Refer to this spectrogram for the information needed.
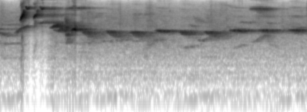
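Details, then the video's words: Orange-headed thrush in persistent, varied song intended for training other songbirds in the morning and evening; sharp high opening notes flow into a continuous, wavering whistled warble with little pause. "ANIS KEMBANG GACOR DOOOR, VARIASI ISIAN"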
